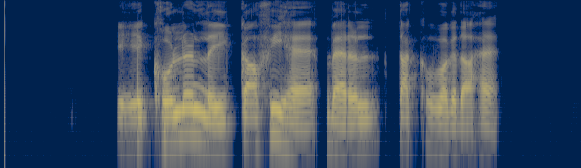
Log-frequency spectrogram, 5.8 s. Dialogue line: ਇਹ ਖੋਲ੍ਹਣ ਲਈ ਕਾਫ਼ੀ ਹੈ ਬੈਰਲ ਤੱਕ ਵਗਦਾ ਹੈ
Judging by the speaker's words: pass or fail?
pass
